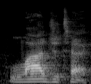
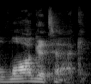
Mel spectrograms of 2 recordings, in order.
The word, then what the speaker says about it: Logitech: to point out that it's pronounced Logitech it's a play on the word logic I watched probably seven or eight reviews on YouTube and all these knuckleheads were calling it a log attack because they don't they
